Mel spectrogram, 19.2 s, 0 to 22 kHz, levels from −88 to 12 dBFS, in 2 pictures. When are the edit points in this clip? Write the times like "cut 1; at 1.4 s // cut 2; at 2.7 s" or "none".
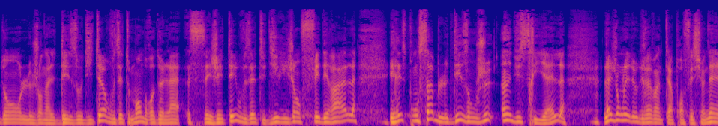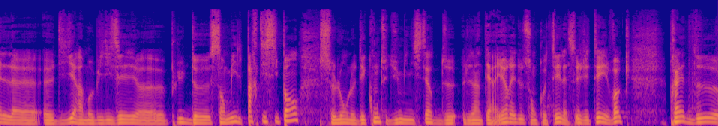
cut 1; at 8.0 s // cut 2; at 13.9 s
